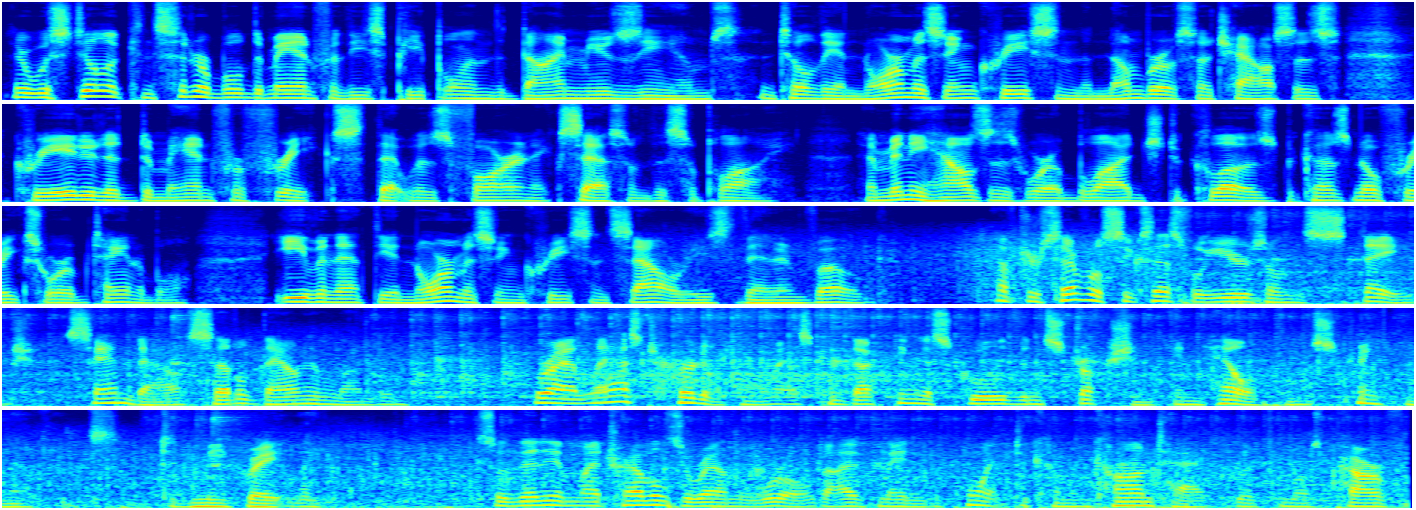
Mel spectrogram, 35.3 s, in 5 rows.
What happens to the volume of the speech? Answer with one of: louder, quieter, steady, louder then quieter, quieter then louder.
steady.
